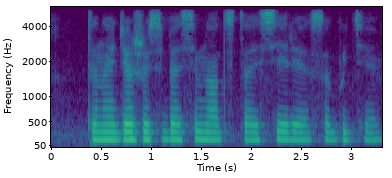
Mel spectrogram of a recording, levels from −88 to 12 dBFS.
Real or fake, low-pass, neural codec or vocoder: real; 5.4 kHz; none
